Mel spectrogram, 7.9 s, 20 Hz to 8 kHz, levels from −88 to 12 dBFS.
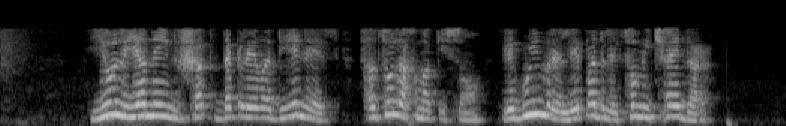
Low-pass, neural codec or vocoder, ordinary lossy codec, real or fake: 7.2 kHz; none; AAC, 16 kbps; real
